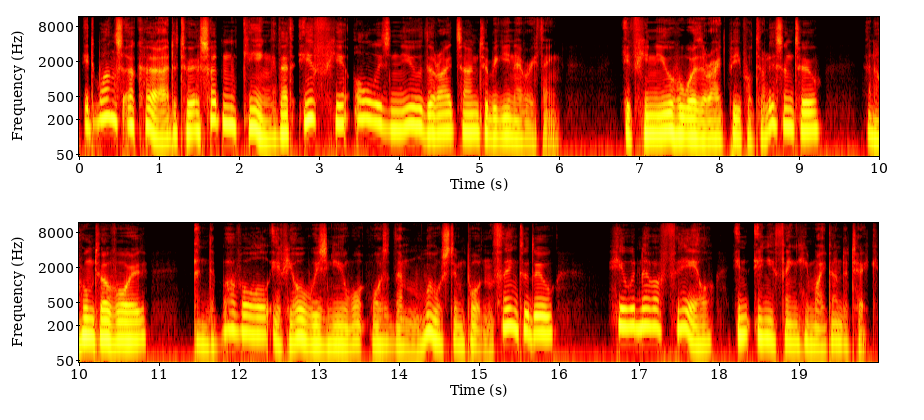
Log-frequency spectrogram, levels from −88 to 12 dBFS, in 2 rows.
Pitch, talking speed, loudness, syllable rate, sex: 125 Hz, 170 wpm, -17 LUFS, 4.7 syllables/s, male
